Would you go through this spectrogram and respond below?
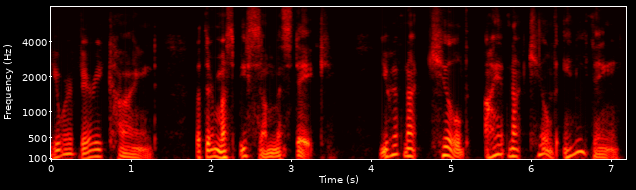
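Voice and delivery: Dorothy, unsure and a little halting; gently protest, as if not sure she may; hesitant. Acted. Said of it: "said with hesitation".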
